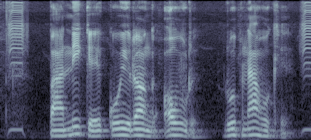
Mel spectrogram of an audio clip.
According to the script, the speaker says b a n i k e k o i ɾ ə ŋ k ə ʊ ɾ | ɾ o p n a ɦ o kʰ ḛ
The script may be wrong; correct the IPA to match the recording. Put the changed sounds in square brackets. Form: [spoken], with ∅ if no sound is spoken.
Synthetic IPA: [p] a n i k e k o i ɾ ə ŋ [ɡ] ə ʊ ɾ | ɾ [u] p n a ɦ o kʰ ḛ

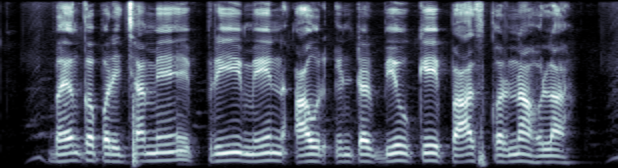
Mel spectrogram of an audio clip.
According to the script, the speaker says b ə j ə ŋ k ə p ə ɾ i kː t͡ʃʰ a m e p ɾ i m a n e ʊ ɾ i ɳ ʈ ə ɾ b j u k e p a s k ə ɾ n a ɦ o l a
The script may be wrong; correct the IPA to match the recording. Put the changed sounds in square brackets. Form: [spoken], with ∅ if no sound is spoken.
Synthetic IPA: b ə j ə ŋ k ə p ə ɾ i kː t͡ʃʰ a m e p ɾ i m [e] n [a] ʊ ɾ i ɳ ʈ ə ɾ b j u k e p a s k ə ɾ n a ɦ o l a

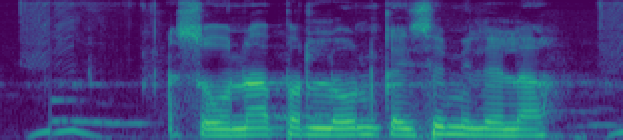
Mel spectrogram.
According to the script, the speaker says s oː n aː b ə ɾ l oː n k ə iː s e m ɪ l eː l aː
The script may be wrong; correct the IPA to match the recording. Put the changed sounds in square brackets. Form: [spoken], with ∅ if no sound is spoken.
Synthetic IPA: s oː n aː [p] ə ɾ l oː n k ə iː s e m ɪ l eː l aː

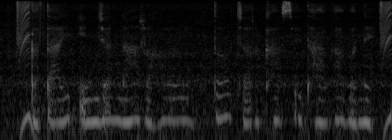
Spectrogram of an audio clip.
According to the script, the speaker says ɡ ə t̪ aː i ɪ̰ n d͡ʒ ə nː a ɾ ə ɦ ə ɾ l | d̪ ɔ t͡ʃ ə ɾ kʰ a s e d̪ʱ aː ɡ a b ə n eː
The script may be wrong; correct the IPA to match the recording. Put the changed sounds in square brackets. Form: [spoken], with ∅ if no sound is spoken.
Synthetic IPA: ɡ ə t̪ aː i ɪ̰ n d͡ʒ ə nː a ɾ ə ɦ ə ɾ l | [t̪] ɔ t͡ʃ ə ɾ kʰ a s e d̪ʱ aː ɡ a b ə n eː

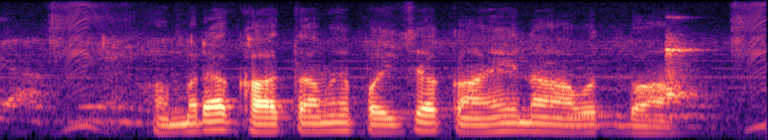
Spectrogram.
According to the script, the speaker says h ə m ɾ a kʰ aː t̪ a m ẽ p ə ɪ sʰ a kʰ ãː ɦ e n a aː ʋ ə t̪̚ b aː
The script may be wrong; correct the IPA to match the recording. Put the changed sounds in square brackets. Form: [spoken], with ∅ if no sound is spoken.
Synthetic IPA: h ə m ɾ a kʰ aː t̪ a m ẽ p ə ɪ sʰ a [k] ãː ɦ e n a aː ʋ ə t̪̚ b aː

